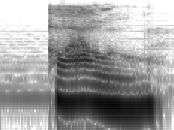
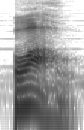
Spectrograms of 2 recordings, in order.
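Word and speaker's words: Po'ahu: Oahu. Oahu. That's how Wow. I'm pronouncing it.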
